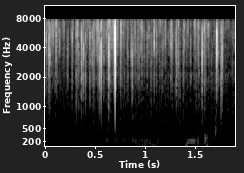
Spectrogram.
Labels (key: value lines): label: biophony, cascading saw
recorder: SoundTrap 600 or HydroMoth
